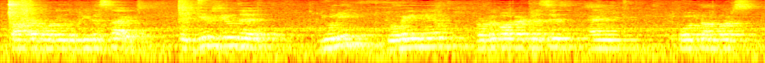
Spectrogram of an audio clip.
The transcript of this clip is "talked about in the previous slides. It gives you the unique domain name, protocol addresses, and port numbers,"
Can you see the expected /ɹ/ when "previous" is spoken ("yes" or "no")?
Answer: no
